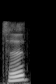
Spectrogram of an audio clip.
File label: "ziit9", taiwanese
